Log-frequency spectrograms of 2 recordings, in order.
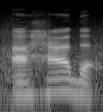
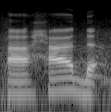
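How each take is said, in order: No difference in how they are said.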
